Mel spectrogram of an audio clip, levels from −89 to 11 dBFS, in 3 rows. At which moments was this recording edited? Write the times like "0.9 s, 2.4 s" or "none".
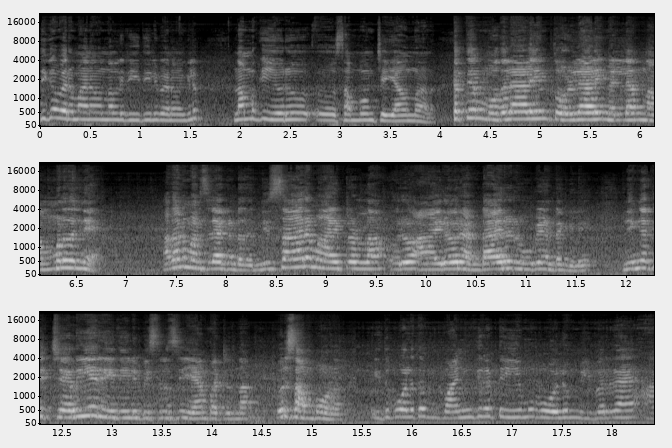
4.1 s, 15.4 s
